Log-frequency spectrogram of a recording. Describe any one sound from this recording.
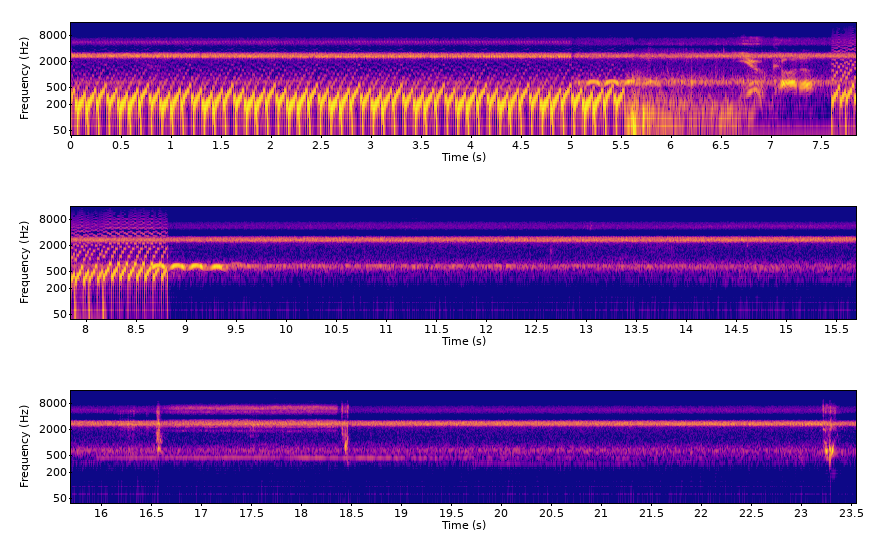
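A steady high electronic game tone hums throughout.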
